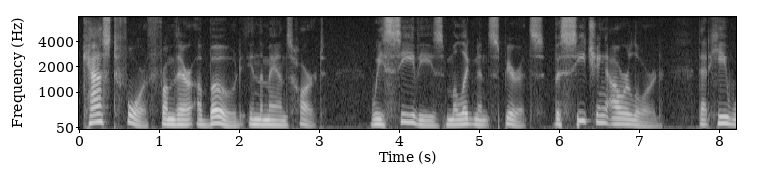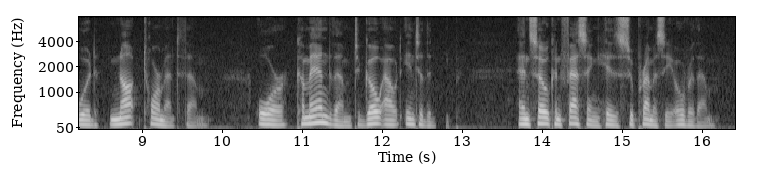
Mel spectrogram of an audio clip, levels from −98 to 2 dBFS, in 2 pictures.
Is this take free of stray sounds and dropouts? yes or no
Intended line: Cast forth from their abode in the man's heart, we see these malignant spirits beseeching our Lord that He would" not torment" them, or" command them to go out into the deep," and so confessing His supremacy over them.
no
